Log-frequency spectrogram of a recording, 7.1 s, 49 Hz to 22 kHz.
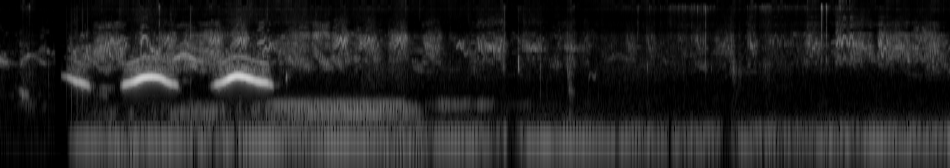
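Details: Grey francolin, locally called teetar: two loud, ringing, arched whistled notes about 0.7 seconds apart, then a steady low hum with faint chatter of other birds.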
